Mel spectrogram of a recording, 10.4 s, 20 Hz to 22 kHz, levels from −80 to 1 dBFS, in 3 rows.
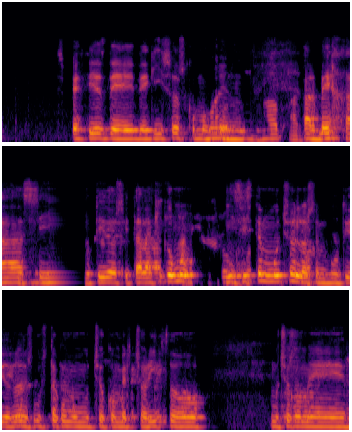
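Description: From 1.8 to 4.8 s the speech sinks, by about 30 dB at its deepest, for roughly two seconds in pieces. This is likely speech suppressed in double talk: the echo canceller turned the talker down along with the far side. Unlike a dropout, the speech thins and dips but keeps flowing.

Inside that stretch, from 3.95 to 4.34 s, a long network dropout likely left about 360 ms missing. The last sound is stretched into a fading buzz rather than going silent, and speech resumes further on without the lost portion.

From 5.24 to 7.23 s suppression in double talk likely hits again, dipping about 40 dB over roughly 1.5 s.

A delayed copy trailing the voice by 80 ms is likely an echo leak, at 4.61 to 5.41, 5.83 to 6.00, 7.02 to 7.70, 8.03 to 9.02 and 9.54 to 10.15 s, about 5 to 15 dB below the speech. The fixed short lag separates it from reverberation.

From 9.02 to 9.19 s the room sound drops about 40 dB for roughly 150 ms, then returns. 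This is background gated by the echo canceller, where only the ambience, not the speech, is cut.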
